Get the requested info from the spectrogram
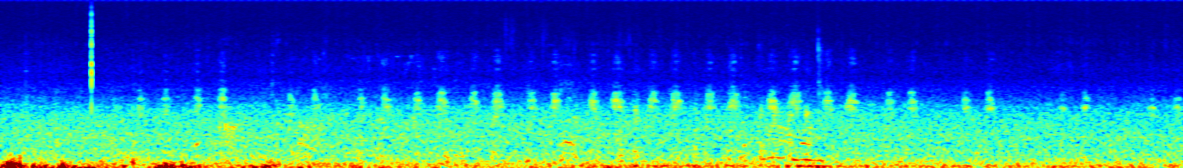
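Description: A bird calling over and over in a long series of short, high notes, about two to three a second. Low rumble and knocks at the start, like wind or handling on the microphone.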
